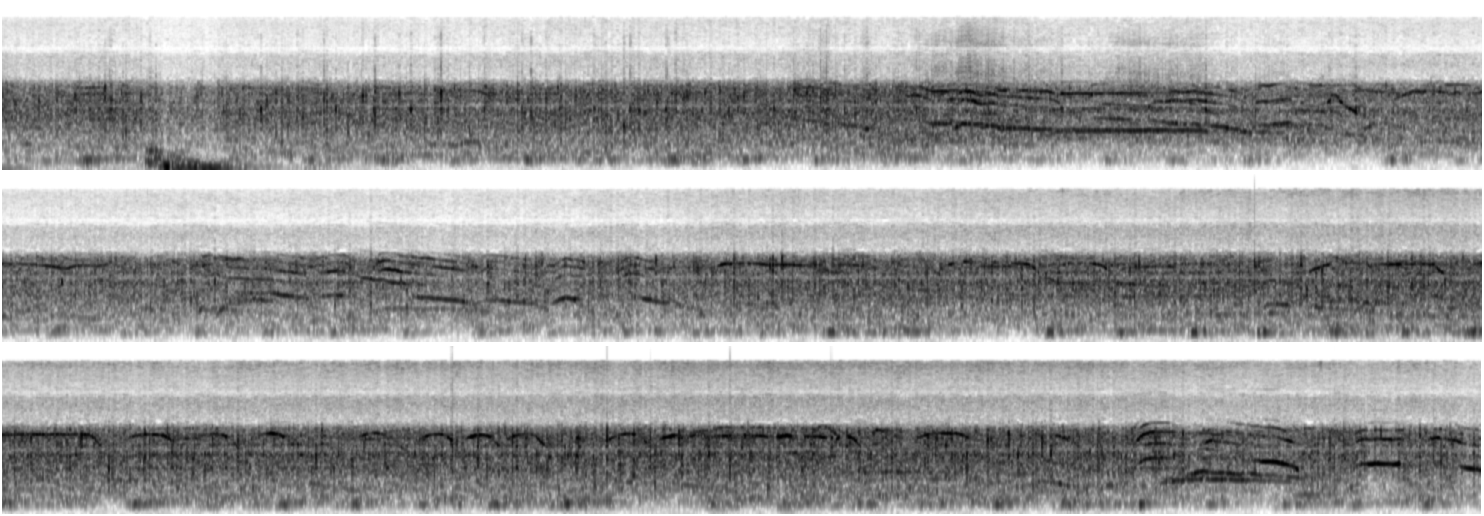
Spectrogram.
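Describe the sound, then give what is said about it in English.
Loud, steady applause and cheers from a large crowd in Fort Worth greet the president's entrance as he walks to the speaker's platform, filling the whole stretch without a break, with faint thumps of a band's bass drum buried underneath and scattered voices mixed in. “President now is walking to his place behind the rostrum at the speaker's platform, and as we anticipated, the most that you can hear probably from the band is the bass drum and the applause and the cheers that are greeting the president's appearance”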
